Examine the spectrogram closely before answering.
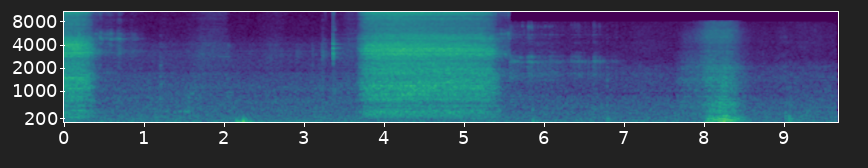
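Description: A man exhales a long, loud breath of vapour close by.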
